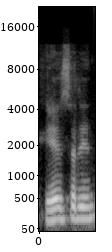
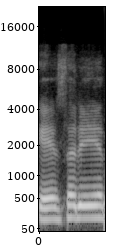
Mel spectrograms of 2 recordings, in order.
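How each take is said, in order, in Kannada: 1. ಕೊನೆಯ i ಸ್ವರವನ್ನ ಚಿಕ್ಕದಾಗೇ ಇಡ್ತಾರೆ. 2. ಕೊನೆಯ i ಸ್ವರವನ್ನ ಉದ್ದವಾಗಿ ಎಳೀತಾರೆ. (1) "ಹ್ರಸ್ವ ಅಂತ, ಅಂದ್ರೆ ಇಕಾರ, ಚಿಕ್ಕದು ಇಕಾರ" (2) "ಕೇಸರಿ ಅಂತ ದೀರ್ಘನೇ ಇದೆ ಅಂತ"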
